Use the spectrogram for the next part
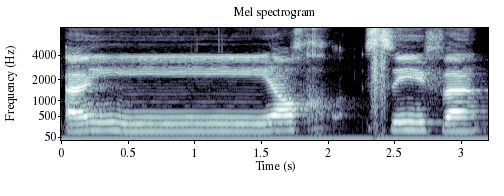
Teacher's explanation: ادغام کے قاعدے سے یہ نون ختم ہو جائے گی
